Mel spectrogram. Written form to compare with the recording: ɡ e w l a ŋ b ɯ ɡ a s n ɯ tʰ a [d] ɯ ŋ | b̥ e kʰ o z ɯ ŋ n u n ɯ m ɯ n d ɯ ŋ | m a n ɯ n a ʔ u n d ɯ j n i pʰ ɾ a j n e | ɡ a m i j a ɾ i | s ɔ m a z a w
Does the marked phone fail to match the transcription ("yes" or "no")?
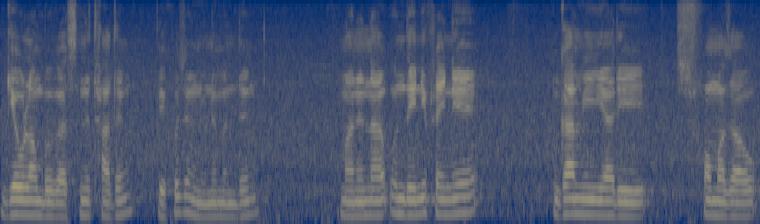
no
